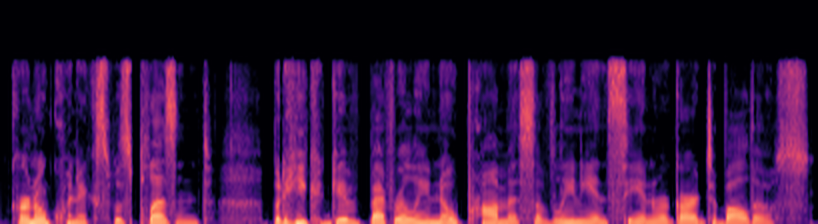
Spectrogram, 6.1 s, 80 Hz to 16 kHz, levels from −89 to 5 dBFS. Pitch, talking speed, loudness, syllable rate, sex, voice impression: 225 Hz, 165 wpm, -18 LUFS, 5.2 syllables/s, female, feminine, adult-like, slightly relaxed, slightly bright, soft, slightly muffled, raspy, intellectual, calm, reassuring, elegant, kind, slightly modest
